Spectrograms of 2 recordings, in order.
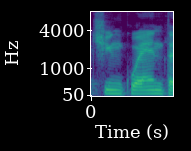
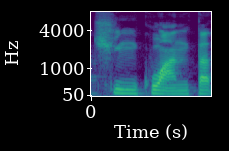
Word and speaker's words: cinquanta: also saying "forty" and "cinquenta" etc. But in Italian we say “quarAnta”, “cinquAnta”, “sessAnta”, “settAnta”, “ottAnta” and “novAnta”.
